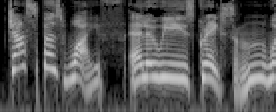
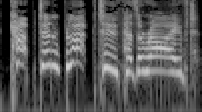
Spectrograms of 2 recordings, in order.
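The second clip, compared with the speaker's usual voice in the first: calling out; 7 semitones higher than usual. Acted. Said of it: "she called".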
